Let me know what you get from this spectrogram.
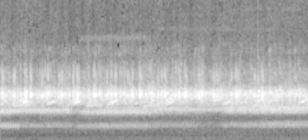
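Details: Night chorus of tree frogs in a swamp in the North Carolina backwoods, a thick steady wall of rapid trilling calls with a constant high-pitched insect-like hum layered on top and no gaps.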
